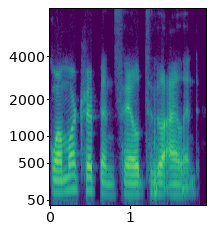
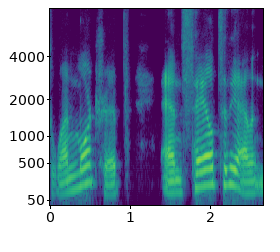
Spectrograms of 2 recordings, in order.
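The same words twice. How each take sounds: First: The word "and" is reduced to a schwa. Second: The word "and" is said with its full vowel. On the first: "the way I just said it ... that's a schwa" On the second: "Then you're not saying uh, it's and"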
